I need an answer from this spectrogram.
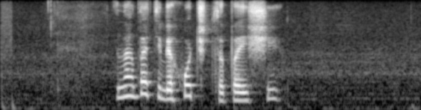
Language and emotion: Russian, neutral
